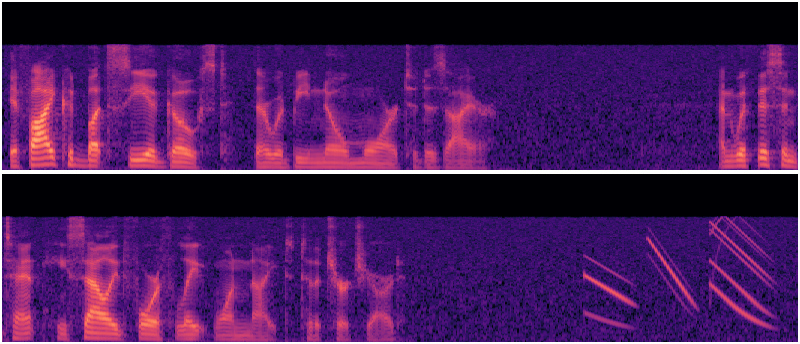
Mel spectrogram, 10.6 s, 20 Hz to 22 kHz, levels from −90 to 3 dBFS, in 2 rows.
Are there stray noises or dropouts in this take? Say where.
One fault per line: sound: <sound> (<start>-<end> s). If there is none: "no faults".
sound: chirp (9.2-10.5 s)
